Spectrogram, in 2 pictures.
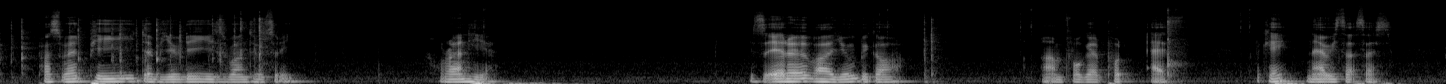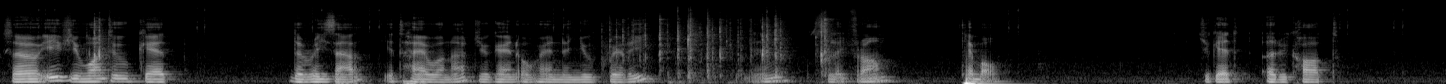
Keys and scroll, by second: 0.0 Left, 0.6-2.5 typing, 9.1 s, 15.2 ctrl+c, 20.1-22.3 typing, 22.4 ctrl+v.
